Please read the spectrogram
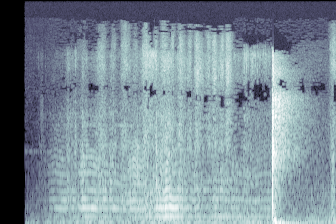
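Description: A fly buzzing, its drone wavering in pitch and loudness, cut by a single sharp smack about three and a half seconds in.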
